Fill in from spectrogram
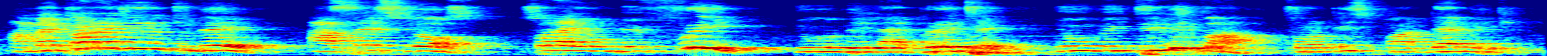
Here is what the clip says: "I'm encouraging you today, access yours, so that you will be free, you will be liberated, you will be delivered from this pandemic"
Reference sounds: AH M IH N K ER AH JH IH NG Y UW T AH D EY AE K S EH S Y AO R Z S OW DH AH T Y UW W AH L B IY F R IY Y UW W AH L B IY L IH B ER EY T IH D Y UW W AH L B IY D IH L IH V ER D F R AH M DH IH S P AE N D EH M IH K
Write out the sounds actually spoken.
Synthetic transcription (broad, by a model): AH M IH K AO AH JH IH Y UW T AH D EY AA S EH S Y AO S S OW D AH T Y UW W AH L B IY F R IY Y UW W AH L B IY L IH B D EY T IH D Y UW W AH L B IY D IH L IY V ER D F R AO M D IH S P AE N D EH M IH K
